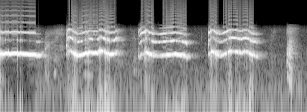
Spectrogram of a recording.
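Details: Chihuahua kept as a pet, howling from excitement: a run of four wavering, yodel-like howls about a second long, each separated by brief pauses, ending in a short falling yip.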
